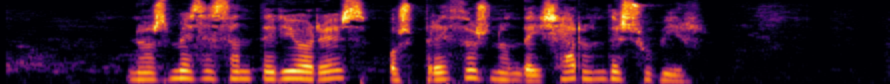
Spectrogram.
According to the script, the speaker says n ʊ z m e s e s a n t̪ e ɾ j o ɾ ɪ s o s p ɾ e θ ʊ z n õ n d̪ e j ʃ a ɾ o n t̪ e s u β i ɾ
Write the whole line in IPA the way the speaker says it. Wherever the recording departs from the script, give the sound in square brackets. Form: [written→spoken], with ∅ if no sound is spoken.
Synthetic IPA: n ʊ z m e s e s a n t̪ e ɾ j o ɾ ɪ s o s p ɾ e θ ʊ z n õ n d̪ e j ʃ a ɾ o n [t̪→d̪] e s u β i ɾ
